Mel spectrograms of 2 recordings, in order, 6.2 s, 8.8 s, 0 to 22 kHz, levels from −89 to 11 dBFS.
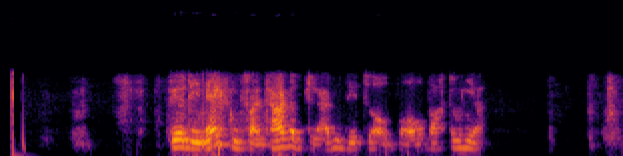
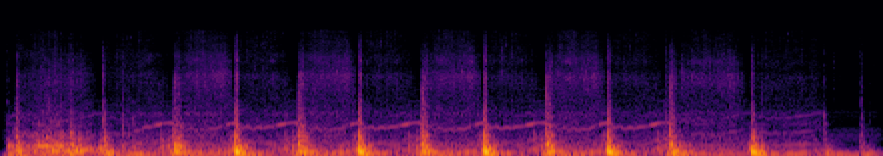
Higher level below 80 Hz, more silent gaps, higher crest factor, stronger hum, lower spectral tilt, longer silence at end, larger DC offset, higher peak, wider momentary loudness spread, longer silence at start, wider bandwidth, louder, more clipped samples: second, -52 dBFS vs -26 dBFS; neither; about the same, 20 dB vs 22 dB; neither; first, -11 dB/octave vs -9.5 dB/octave; about the same, 0.1 s vs 0.05 s; neither; about the same, -2 dBFS vs 0 dBFS; second, 16 LU vs 21 LU; first, 1.2 s vs 0.05 s; second, 4.1 kHz vs 5.8 kHz; first, -18 LUFS vs -24 LUFS; neither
